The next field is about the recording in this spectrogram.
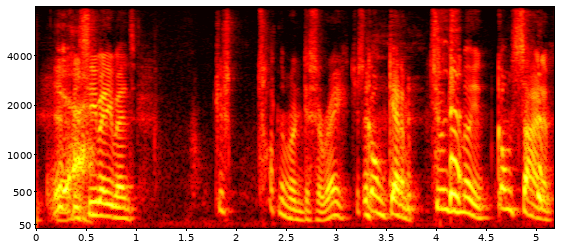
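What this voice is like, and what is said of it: Brilliant imitated accent. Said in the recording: “That was a brilliant accent, by the way.”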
